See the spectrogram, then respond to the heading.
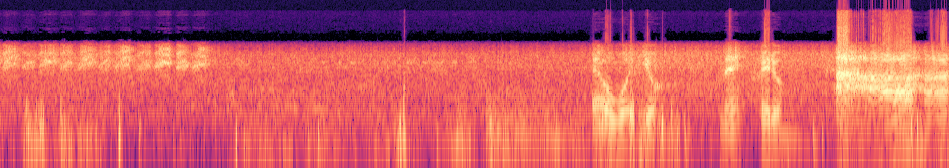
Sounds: animal, speech

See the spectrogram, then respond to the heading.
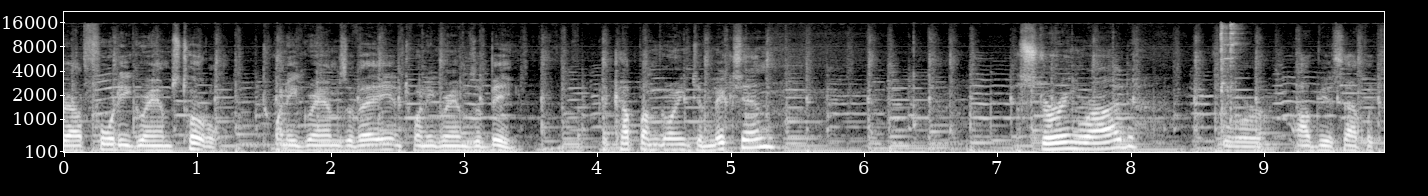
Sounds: music, speech

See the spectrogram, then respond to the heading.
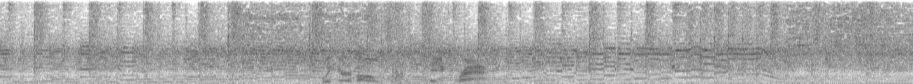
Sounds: music, speech

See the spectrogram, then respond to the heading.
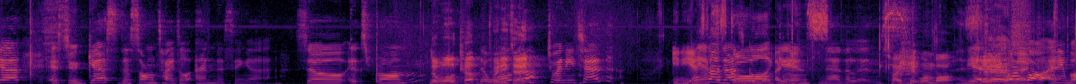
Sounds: speech

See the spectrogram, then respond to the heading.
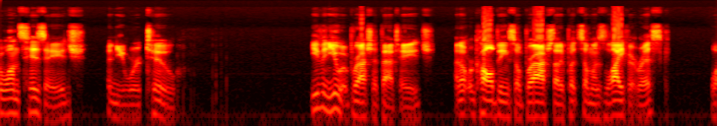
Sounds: speech

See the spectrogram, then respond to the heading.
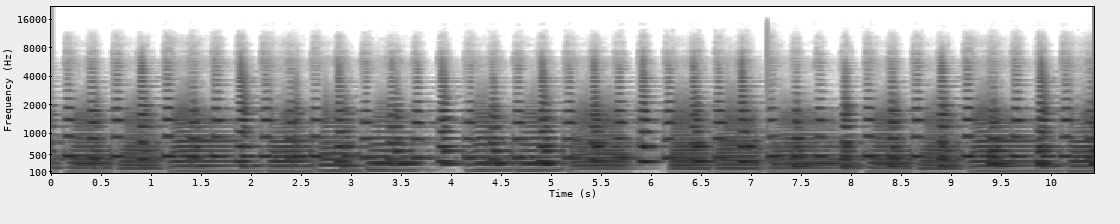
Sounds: french horn, brass instrument, playing french horn

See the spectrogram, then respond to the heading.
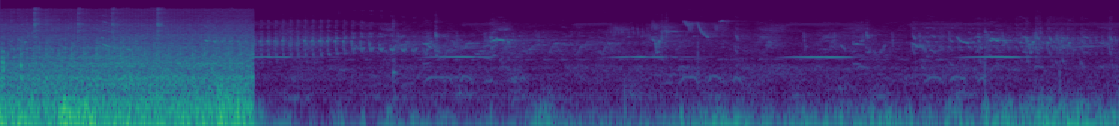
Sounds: bird, bird vocalization, tweet

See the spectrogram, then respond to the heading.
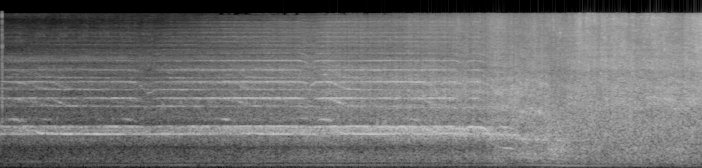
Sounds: rail transport, vehicle, train whistle, train

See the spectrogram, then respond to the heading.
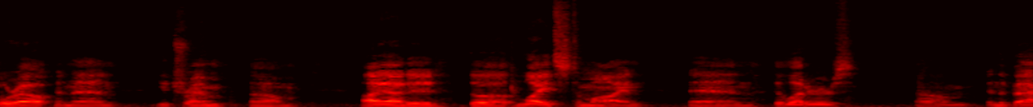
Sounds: speech

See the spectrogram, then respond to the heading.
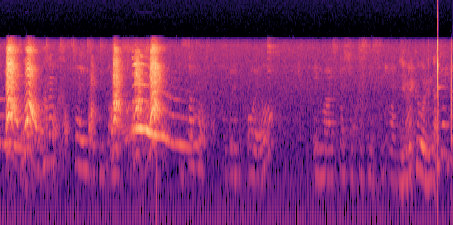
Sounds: speech

